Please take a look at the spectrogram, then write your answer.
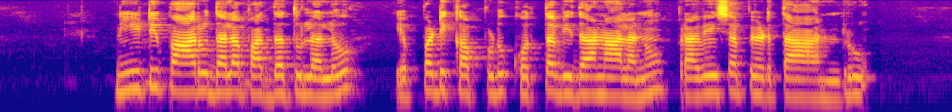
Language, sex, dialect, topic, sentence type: Telugu, female, Telangana, agriculture, statement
